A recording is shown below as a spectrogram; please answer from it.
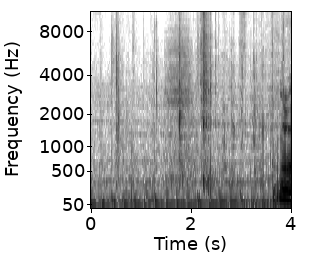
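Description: Background music under a few clicks and a short scrape as a plastic instant camera is handled and turned over. The sharpest click comes a little after two seconds in.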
